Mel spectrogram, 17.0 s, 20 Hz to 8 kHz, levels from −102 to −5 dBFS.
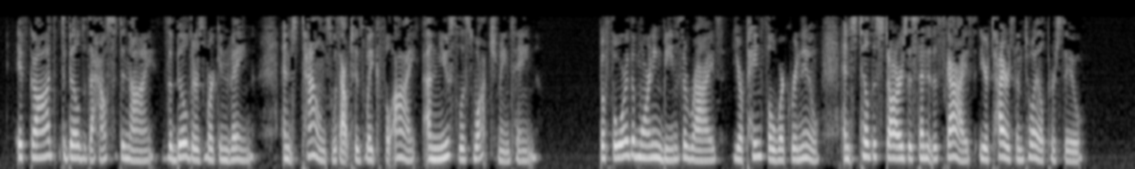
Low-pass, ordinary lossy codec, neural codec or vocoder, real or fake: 7.2 kHz; MP3, 24 kbps; autoencoder, 48 kHz, 128 numbers a frame, DAC-VAE, trained on Japanese speech; fake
